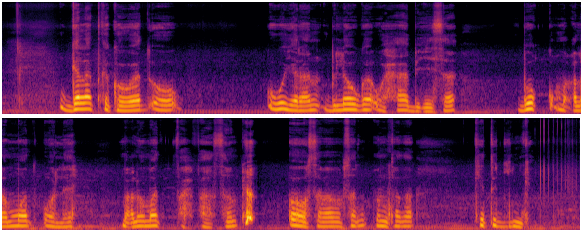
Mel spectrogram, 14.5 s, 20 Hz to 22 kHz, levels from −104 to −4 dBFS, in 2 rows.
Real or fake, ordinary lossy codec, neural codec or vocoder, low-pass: real; none; none; none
